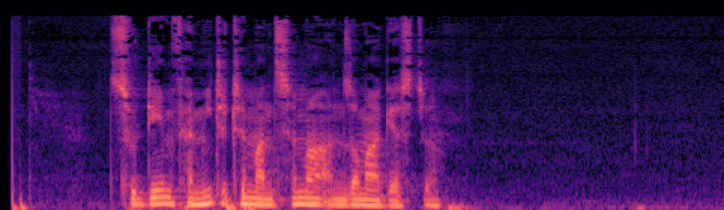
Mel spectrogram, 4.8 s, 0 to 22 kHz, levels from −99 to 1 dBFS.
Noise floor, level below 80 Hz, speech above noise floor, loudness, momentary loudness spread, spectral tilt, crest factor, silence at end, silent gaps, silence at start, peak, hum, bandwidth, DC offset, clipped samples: -59 dBFS; -40 dBFS; 37 dB; -23 LUFS; 17 LU; -6.5 dB/octave; 18 dB; 0.55 s; none; 0.1 s; -8 dBFS; none; 16 kHz; under 0.1%; under 0.1%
